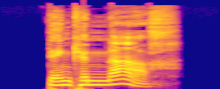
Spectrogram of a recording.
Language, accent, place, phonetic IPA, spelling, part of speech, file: German, Germany, Berlin, [ˌdɛŋkn̩ ˈnaːx], denken nach, verb, De-denken nach.ogg
- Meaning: inflection of nachdenken: 1. first/third-person plural present 2. first/third-person plural subjunctive I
